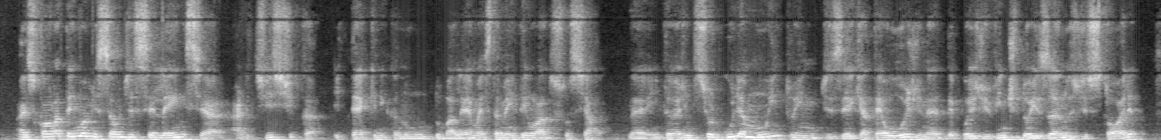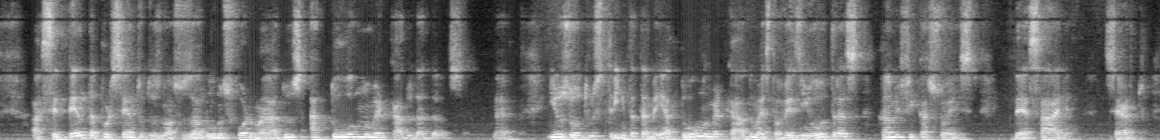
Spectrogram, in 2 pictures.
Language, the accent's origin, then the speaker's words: Portuguese; Brazil; como bom brasileiro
